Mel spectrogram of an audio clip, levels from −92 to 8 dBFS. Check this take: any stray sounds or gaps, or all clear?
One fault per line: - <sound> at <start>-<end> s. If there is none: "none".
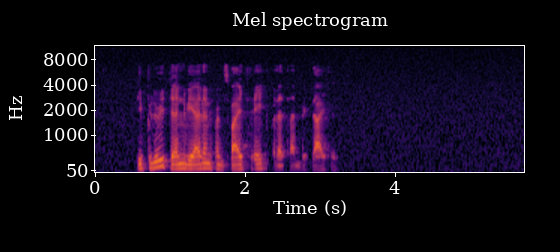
none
